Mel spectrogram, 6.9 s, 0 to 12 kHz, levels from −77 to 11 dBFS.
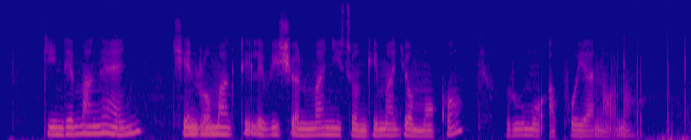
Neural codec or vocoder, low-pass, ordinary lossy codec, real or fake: vocoder, 48 kHz, 128 mel bands, Vocos; 10.8 kHz; MP3, 48 kbps; fake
